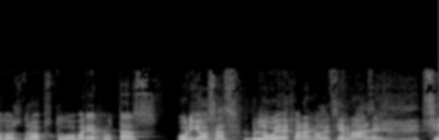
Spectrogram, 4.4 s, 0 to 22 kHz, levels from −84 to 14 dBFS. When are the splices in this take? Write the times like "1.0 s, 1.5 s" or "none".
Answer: 1.6 s, 2.9 s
